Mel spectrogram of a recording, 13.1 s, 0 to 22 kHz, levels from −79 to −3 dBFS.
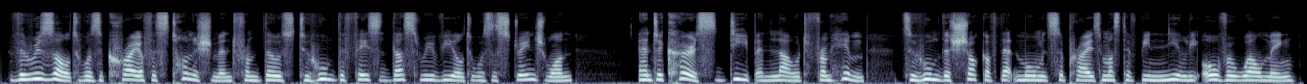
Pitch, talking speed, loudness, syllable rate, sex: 200 Hz, 185 wpm, -17 LUFS, 4.9 syllables/s, female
